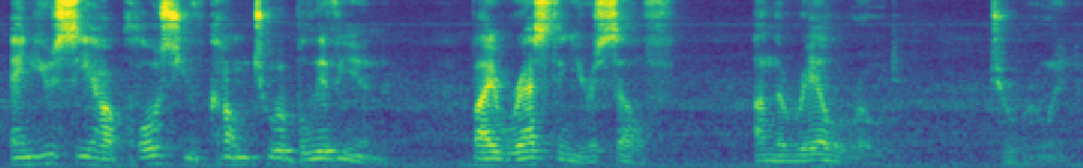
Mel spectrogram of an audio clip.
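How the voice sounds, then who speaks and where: A man reading poems aloud with deliberate, dramatic phrasing and pauses. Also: fairly low pitch, bright, forceful tone, low-quality recording. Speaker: poetry reader. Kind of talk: spoken poetry reading. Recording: faint background noise.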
